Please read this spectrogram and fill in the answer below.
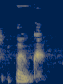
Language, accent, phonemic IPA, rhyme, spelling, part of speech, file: English, Southern England, /boʊk/, -oʊk, bowk, verb, LL-Q1860 (eng)-bowk.wav
- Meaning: 1. To belch, to burp 2. To vomit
